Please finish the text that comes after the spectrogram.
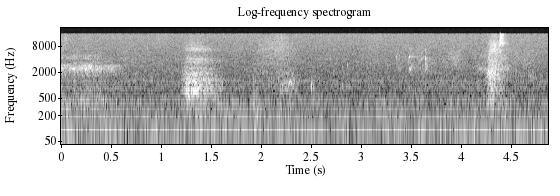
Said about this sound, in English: He's breathing very hard. Um, yeah, definitely unsettling.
